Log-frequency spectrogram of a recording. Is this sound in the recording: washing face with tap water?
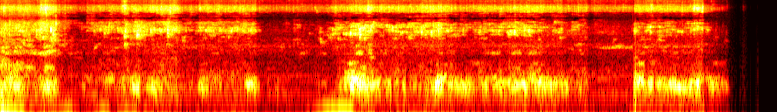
yes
